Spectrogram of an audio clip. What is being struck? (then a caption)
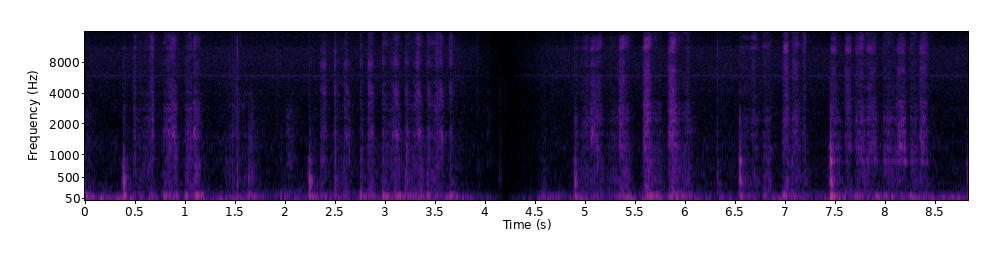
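Graphite pencil on paper sheet. A yellow wooden graphite pencil, held in a hand with long dark nails, scribbles rapid, scratchy writing strokes on a thin sheet of grid paper resting on a desk. The quiet, dry scratching comes in quick bursts with bright high edges over a low rumble, pausing briefly near the middle before resuming.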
